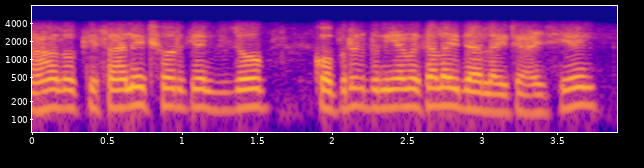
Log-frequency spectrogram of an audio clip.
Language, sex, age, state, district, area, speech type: Maithili, male, 30-45, Bihar, Sitamarhi, rural, conversation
